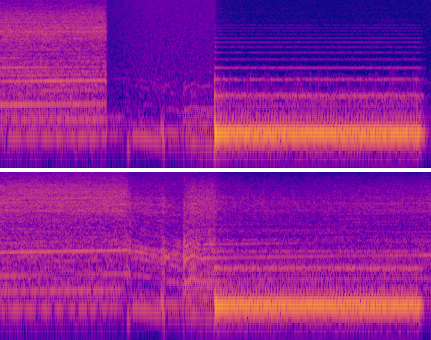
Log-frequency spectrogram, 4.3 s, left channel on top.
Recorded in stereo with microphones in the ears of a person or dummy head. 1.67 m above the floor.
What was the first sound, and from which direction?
Typing on a keyboard, 15° left (ahead or behind).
